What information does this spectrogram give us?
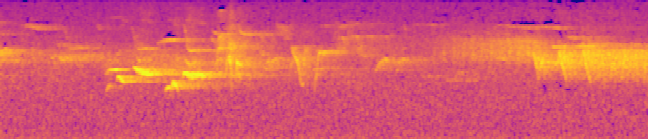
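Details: Common blackbird singing in a spring forest, a short run of low fluted, warbling whistles in the middle, set against a dense chorus of high, thin chirps from other birds.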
